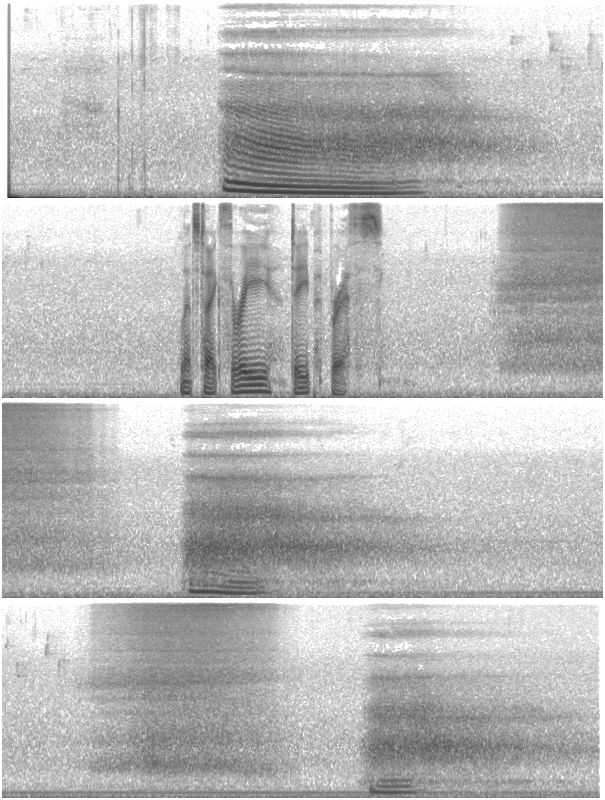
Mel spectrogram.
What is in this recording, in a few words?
de-stress forest meditation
